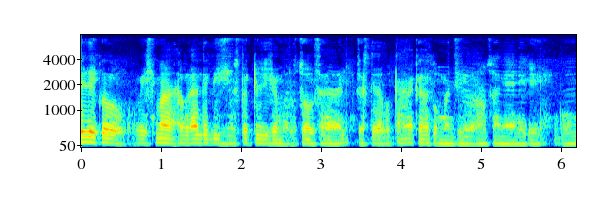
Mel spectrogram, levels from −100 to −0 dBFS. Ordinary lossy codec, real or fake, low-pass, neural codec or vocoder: none; fake; 7.2 kHz; codec, 44.1 kHz, 3.4 kbps, Pupu-Codec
